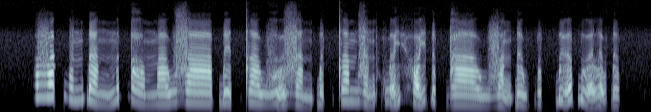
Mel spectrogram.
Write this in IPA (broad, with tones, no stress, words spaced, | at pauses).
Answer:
va˦˥k̚və˨˦mɗa˨˩nmə˦˥t̚ ɣɔ˨˩ ma˨˦wzaː˧ ɓe˨˩t̚t̪a˨˩wɣṵ˧˨ za˧˩nɓə˨˩t̚ t̪a˧mza̰˧˨nkwə̰˧˥j hɔ̰˧˥jɗə˨˩p̚ɣaː˨˩wva̰˧˨ŋ ɗə˧˩wɓə˨˩p̚ɓɨ̰˧˥ə̯ ɓṵ˧˨ə̯lə̰˧˨wɗə˨˩p̚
